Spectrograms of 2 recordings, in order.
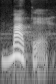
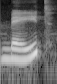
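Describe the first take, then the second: First: The stress is on the first syllable. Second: The stress is on the last syllable. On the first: The speaker calls it right. "pronounced as latte" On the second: The speaker calls it wrong. "don't confuse it for mate"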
